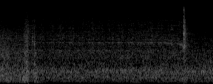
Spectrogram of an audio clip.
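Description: Car assembly plant floor ambience: a steady background hum with a couple of light clicks, the sharpest near the end.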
